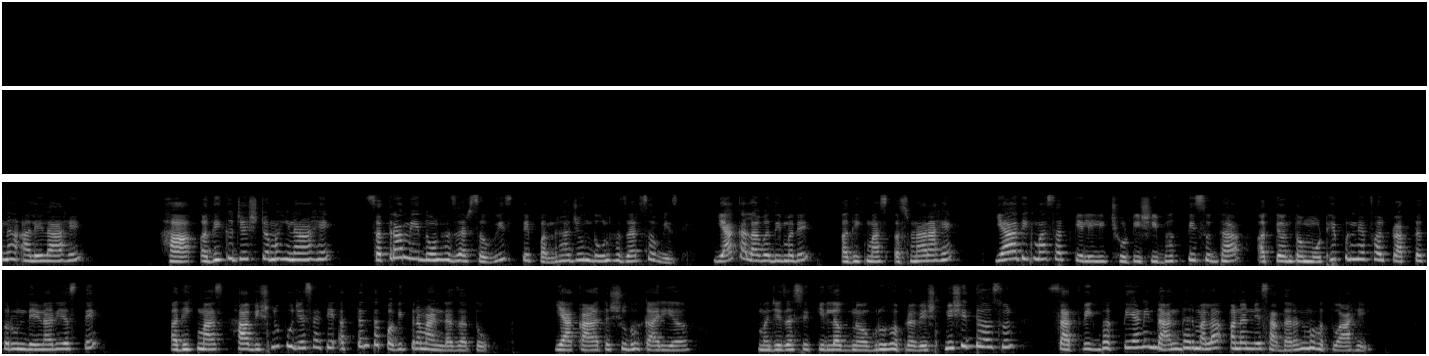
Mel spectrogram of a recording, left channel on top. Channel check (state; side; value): silent; left; 57 dB below the other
